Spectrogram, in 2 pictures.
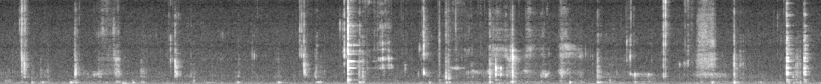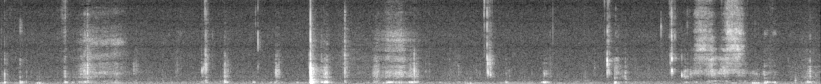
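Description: Close-up chewing of chatpate, a spicy puffed-rice snack: soft crunching and many small wet clicks of the mouth, with two sharper, louder clicks about four and fourteen seconds in.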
